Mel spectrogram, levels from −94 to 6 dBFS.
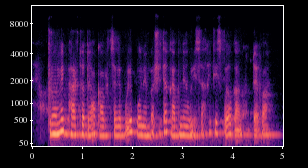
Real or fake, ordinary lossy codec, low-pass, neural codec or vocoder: fake; Opus, 16 kbps; 7.2 kHz; codec, 16 kHz, 2 kbps, FunCodec, trained on Chinese and English, 25 frames a second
